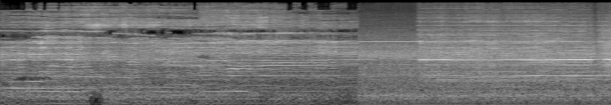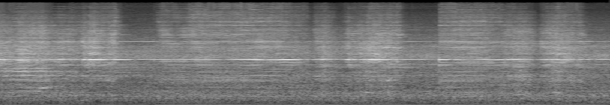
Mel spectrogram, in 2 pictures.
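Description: Wood sawn by hand in a steady run of rasping strokes, close and loud, with a short pause partway through and no talking.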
